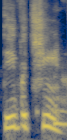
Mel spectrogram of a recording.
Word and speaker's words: Divacino: Just to confirm, Divacino said that's the correct pronunciation. Think Italian. Divacino.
